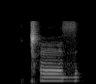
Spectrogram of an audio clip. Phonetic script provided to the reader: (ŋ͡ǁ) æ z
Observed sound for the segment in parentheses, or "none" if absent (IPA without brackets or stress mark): ǁʰ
